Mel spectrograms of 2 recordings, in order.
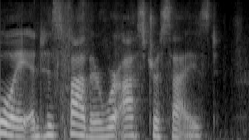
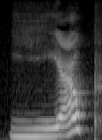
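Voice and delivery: drawn-out yowp sliding upward; rising cartoon gobble noise; giant's gulp; 2 semitones lower than usual. A narrator's reading. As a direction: imitate a monster swallowing, swooping up. Imitates giant gulping down sheep.

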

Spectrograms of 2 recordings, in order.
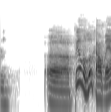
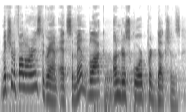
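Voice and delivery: upbeat, louder promo outro; outro promo read; 4 semitones higher, 3 dB louder than usual. Acted. Host urging viewers to subscribe, in an upbeat promo read. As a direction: pitch the channel like an announcer.

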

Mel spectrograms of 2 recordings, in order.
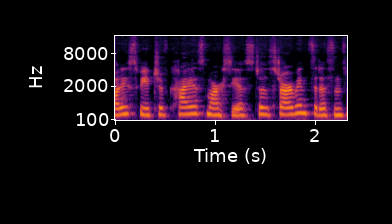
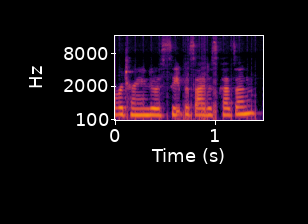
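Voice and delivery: ordinary delivery

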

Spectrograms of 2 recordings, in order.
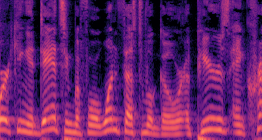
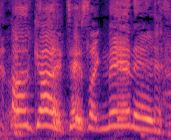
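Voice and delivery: laughing mock delight; 9 semitones higher, 4 dB louder than usual. Pretend festival goer tasting milk.

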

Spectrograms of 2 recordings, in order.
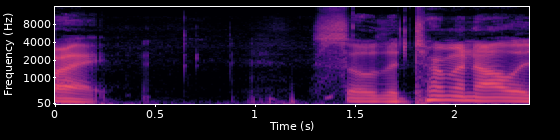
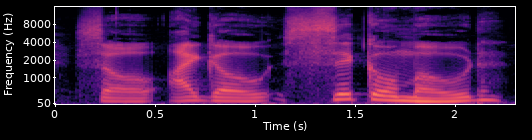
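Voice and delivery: normal talking voice

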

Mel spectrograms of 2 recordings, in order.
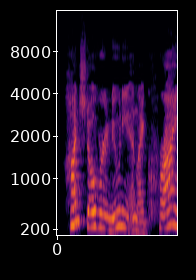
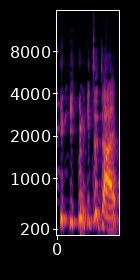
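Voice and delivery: laughing it out, a bit higher; giggling dark punchline; laughing repeat; 6 semitones higher, 4 dB louder than usual. Real, not acted. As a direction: say it again while cracking up.

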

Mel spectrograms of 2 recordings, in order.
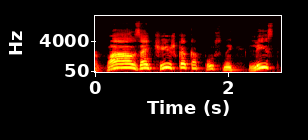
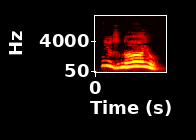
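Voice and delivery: small kitten voice; 9 semitones higher than usual. Acted. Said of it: "отвечает котёнок".

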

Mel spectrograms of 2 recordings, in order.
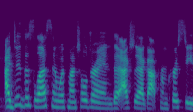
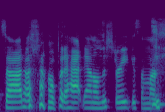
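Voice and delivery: ordinary talk, nothing marked

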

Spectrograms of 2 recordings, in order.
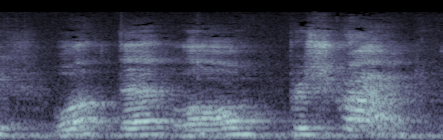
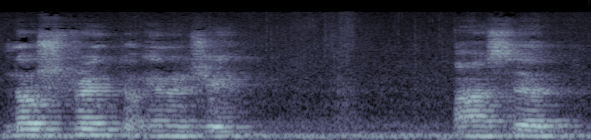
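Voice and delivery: usual speaking voice

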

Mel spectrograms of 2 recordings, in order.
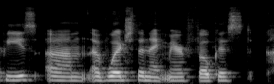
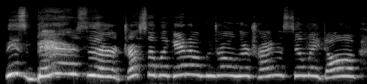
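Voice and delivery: frantic panicked call; 12 semitones higher than usual. Retold or imitated. Panicked phone call in dream.

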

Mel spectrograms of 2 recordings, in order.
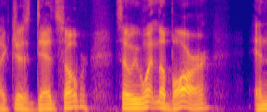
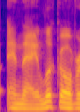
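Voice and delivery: usual speaking voice

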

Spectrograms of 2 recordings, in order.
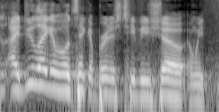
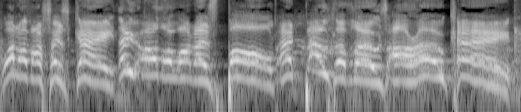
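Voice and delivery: high, slow, booming British stage voice; posh British actors; 10 semitones higher than usual. Retold or imitated. Stewart and McKellen introducing themselves, slow British stage boom. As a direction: project it like a grand old Shakespearean. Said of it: "They're like".

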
